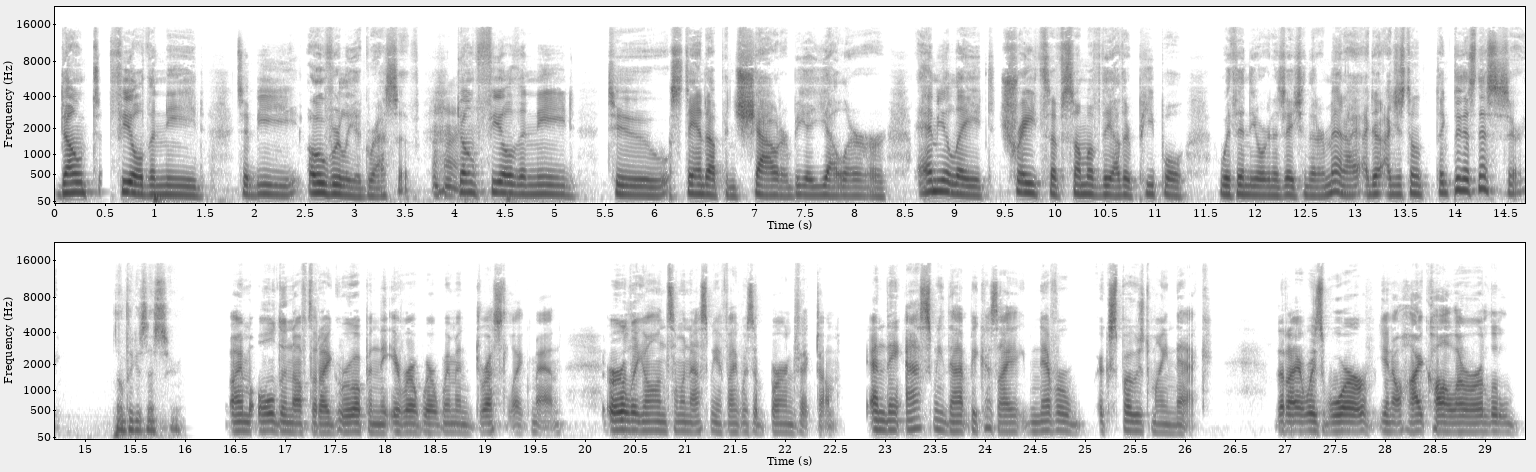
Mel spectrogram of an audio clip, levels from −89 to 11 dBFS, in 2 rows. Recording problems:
none

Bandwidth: 15 kHz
